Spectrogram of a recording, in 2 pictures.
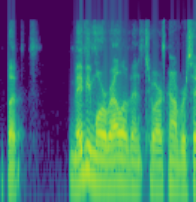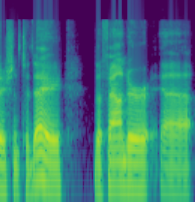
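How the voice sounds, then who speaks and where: Eager low-voiced male host, dry sound. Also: a little mellow, no echo. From Oklahoma. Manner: enthusiastic, halting, many fillers. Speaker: interview show host. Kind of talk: interview introduction.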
